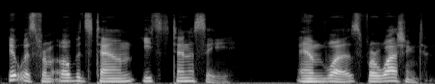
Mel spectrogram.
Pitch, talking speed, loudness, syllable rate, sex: 135 Hz, 140 wpm, -19 LUFS, 4.6 syllables/s, male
